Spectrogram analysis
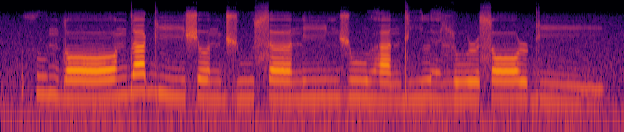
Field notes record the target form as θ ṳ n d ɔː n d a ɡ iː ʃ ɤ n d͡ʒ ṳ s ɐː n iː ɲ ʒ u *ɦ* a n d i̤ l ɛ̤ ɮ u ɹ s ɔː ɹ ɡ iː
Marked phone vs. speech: correct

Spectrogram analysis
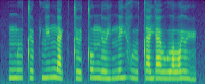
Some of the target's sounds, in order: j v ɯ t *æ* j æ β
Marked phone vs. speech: correct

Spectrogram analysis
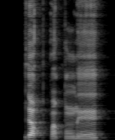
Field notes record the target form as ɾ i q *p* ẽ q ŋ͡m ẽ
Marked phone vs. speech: correct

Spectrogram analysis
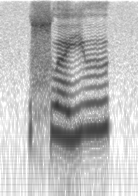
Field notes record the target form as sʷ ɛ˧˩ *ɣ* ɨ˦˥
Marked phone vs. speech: incorrect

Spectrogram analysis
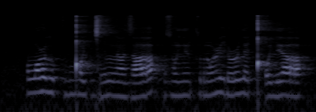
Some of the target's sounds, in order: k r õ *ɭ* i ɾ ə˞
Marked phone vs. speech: correct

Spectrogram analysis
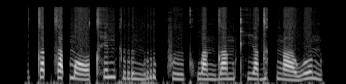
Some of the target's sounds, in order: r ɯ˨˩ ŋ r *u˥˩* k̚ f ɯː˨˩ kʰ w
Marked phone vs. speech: correct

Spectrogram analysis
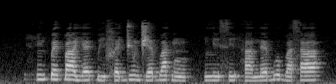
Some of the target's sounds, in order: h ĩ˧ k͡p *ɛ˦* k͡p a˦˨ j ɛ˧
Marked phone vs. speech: correct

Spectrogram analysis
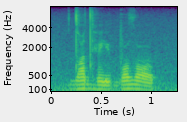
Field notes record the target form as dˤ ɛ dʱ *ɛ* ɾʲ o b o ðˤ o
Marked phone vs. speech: incorrect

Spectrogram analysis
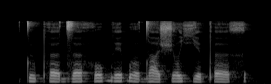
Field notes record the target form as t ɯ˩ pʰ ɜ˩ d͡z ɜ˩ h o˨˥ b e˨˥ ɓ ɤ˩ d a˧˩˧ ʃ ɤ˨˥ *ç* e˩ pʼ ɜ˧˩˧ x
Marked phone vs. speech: correct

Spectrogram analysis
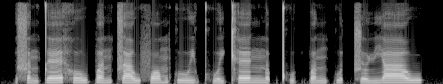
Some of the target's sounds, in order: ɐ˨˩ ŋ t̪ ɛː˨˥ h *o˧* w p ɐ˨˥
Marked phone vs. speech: incorrect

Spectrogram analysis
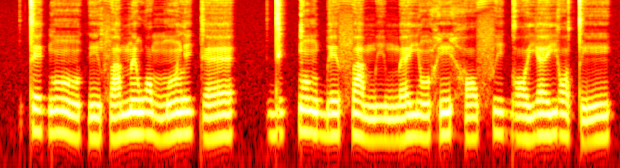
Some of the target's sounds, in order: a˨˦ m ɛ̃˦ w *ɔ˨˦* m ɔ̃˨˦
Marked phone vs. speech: incorrect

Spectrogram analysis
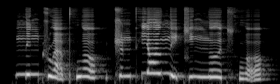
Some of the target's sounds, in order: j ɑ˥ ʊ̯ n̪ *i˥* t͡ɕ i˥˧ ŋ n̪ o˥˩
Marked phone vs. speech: incorrect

